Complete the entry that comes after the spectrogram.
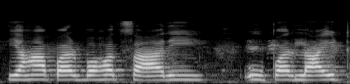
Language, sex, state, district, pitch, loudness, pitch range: Hindi, female, Madhya Pradesh, Umaria, 215 Hz, -13 LUFS, 210-220 Hz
